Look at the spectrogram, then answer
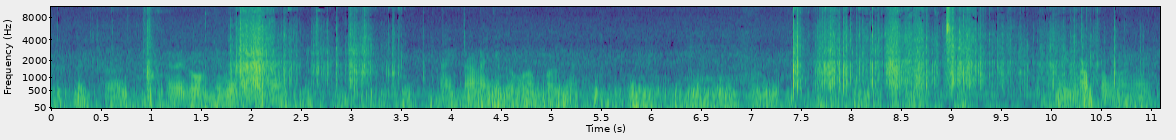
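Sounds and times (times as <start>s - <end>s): metal screws clinking and rattling: 1.8s - 3.6s, 7.4s - 11.0s.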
